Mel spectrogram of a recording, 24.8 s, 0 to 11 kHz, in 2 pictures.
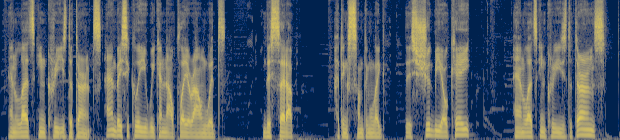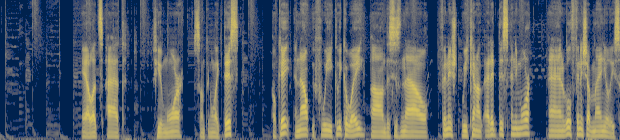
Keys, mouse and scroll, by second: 0.8 click, 1.2 click, 1.5 click, 1.6 click, 1.8 click, 2.0 click, 2.1 click, 3.0-8.2 shift+drag, 9.5 click, 10.1 click, 10.3 click, 10.6 click, 10.7 click, 11.3 click, 11.9-12.3 scroll down 1, 12.3-13.8 middle drag, 14.7 click, 14.9 click, 15.1 click, 15.5 click, 16.1-17.1 middle drag, 17.4 click, 18.7 click, 19.9-20.7 scroll up 4, 20.7 click, 21.5 shift+middle click, 21.5-22.2 scroll down 1, 22.2-22.6 scroll down 2, 22.9 shift+middle click, 23.2-24.0 scroll down 1, 24.4 click.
